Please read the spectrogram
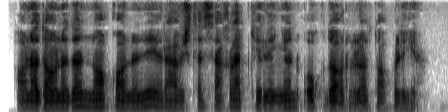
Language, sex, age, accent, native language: Uzbek, male, 19-29, Andijon, Uzbek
